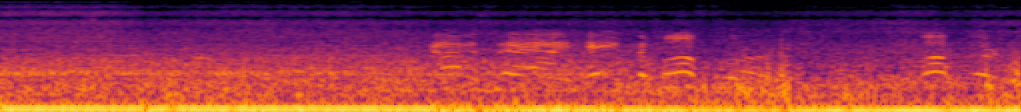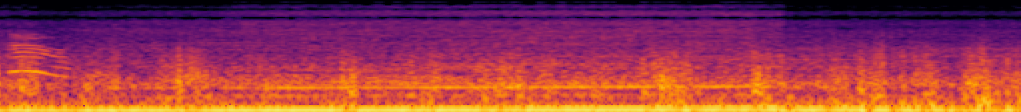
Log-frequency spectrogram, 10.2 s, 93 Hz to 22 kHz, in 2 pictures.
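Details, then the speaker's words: Willys CJ3B "Patches" with a recently purchased F-head engine swapped in after the old engine knocked. Deep, steady, tractor-like exhaust rumble at idle through the old muffler. Owner plans a different muffler and a linkage adjustment to lower the idle. "okay it currently sounds like a tractor with that old uh muffler on it so I'm going to see if about getting a different Muffler"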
